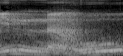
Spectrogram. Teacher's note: hu-nya itu panjang, 2 harokat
